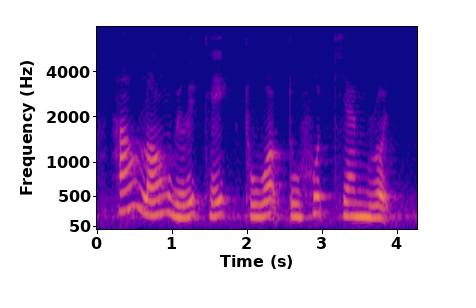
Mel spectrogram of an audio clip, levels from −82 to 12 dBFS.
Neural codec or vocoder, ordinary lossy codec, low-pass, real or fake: none; AAC, 48 kbps; 7.2 kHz; real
